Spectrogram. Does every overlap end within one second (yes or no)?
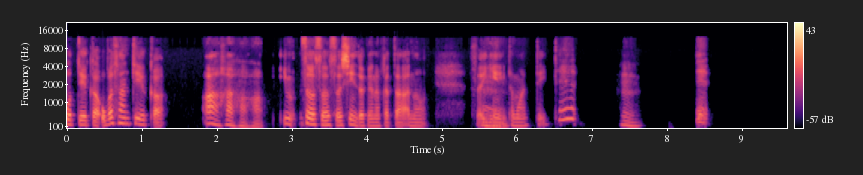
yes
